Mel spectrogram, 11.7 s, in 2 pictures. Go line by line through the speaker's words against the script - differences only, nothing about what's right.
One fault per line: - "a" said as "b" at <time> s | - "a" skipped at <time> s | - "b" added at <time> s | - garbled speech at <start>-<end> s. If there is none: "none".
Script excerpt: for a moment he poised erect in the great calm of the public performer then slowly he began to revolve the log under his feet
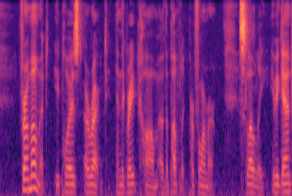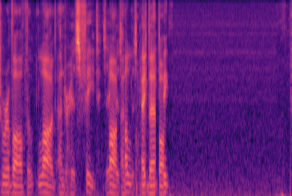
- "then" skipped at 4.3 s
- garbled speech at 7.9-9.2 s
